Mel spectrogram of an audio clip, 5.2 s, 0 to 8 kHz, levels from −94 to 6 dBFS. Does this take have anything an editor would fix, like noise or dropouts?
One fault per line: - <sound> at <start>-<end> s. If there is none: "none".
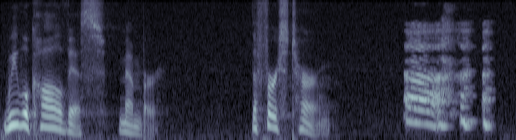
- laugh at 4.0-5.0 s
